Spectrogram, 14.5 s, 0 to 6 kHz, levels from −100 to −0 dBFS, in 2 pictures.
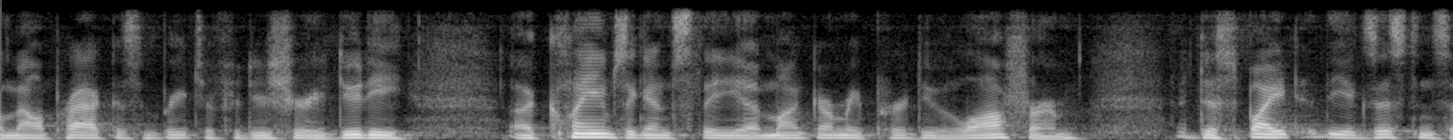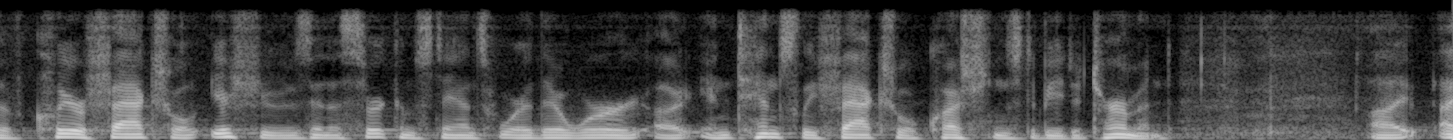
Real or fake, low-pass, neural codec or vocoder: fake; 5.4 kHz; autoencoder, 48 kHz, 128 numbers a frame, DAC-VAE, trained on Japanese speech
